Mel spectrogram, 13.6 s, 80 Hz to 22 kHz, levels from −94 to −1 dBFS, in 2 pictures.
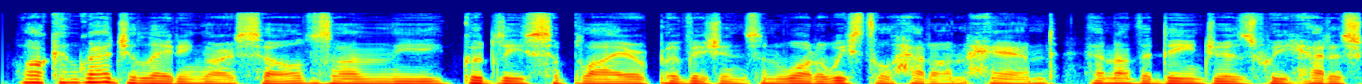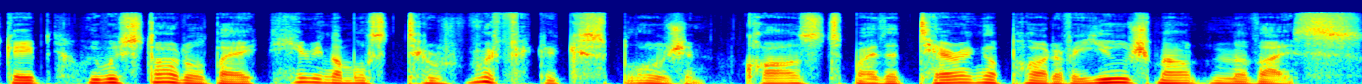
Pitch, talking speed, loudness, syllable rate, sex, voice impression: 120 Hz, 190 wpm, -17 LUFS, 5.4 syllables/s, male, masculine, adult-like, slightly thick, slightly muffled, slightly cool, slightly refreshing, sincere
